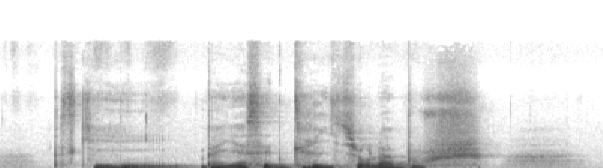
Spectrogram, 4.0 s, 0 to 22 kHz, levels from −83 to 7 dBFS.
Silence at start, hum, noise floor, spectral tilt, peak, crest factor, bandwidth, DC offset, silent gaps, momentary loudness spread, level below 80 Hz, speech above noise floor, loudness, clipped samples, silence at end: 0.35 s; none; -45 dBFS; -5.5 dB/octave; -6 dBFS; 18 dB; 17 kHz; 0.1%; none; 20 LU; -62 dBFS; 24 dB; -22 LUFS; under 0.1%; 0.35 s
